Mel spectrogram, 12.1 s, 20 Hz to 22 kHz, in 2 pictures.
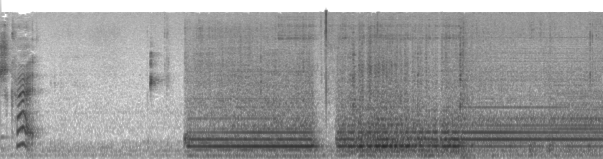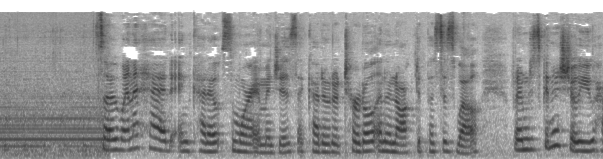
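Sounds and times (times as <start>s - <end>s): cutting machine motor hum: 1.8s - 7.1s.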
